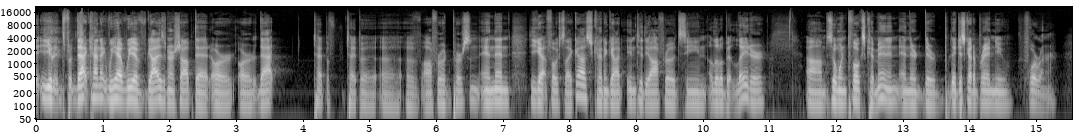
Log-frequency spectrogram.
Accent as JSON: {"language": "English", "town": "Boston", "region": "Massachusetts", "country": "United States", "tie": "born or raised there", "moved": "yes", "lives_now": "Pacific Northwest, United States", "said": "I'm a Boston native"}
